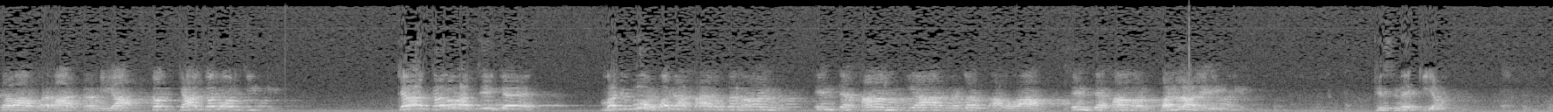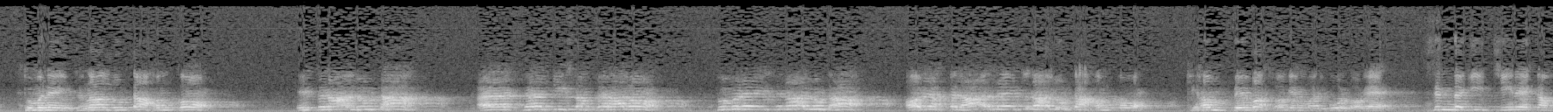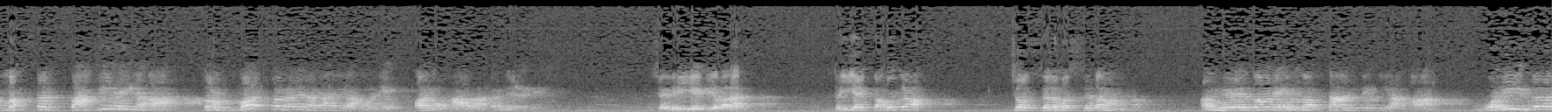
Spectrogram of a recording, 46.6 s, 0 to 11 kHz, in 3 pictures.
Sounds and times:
Male speech, man speaking: 0:00.0 - 0:02.8, 0:04.0 - 0:12.5, 0:13.8 - 0:14.6, 0:15.7 - 0:17.8, 0:18.5 - 0:36.6, 0:37.6 - 0:38.8, 0:39.4 - 0:40.4, 0:41.2 - 0:46.5
Narration, monologue: 0:00.0 - 0:46.5.

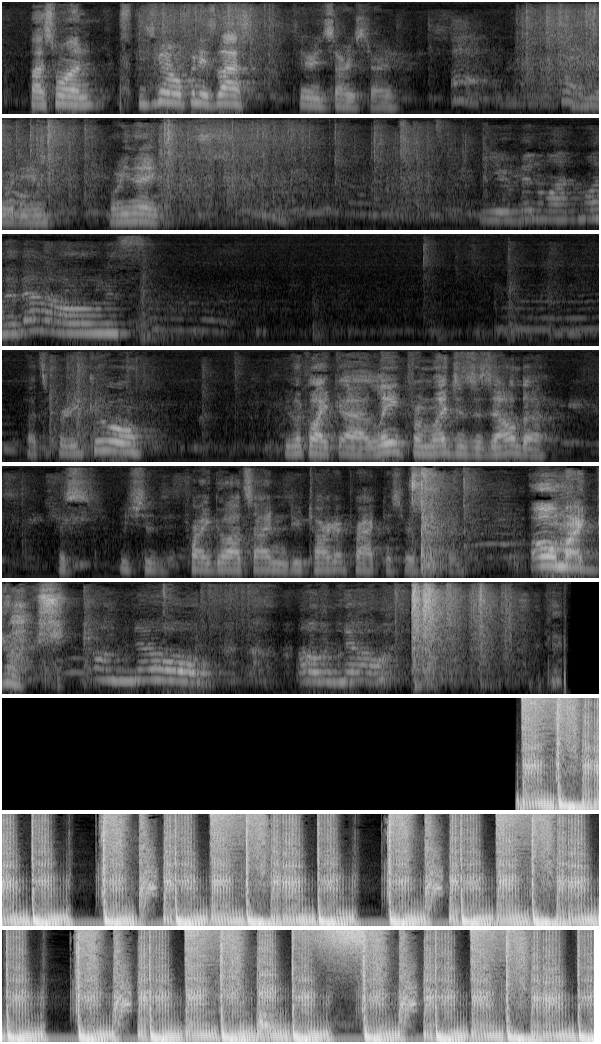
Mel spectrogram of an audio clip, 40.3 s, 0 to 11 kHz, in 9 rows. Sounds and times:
Speech: 0:18.3 - 0:23.9
Arrow: 0:21.0 - 0:21.4.

